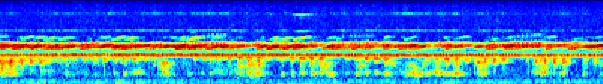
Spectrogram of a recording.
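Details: Peeping tree frogs, high trilling toads and croaking pond frogs fill a Missouri night in early spring, the shrill peeps and constant trill dominant over scattered mid-pitched croaks and occasional faint low knocks.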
